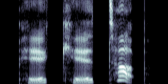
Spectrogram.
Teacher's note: The k sound at the end of pick jumps onto it, making it sound like kit. And the T from it jumps onto up, making it sound like tup.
